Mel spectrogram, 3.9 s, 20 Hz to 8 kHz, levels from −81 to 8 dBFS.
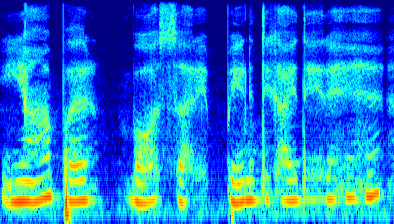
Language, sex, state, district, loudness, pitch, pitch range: Hindi, female, Uttar Pradesh, Lucknow, -20 LUFS, 240 Hz, 230-265 Hz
